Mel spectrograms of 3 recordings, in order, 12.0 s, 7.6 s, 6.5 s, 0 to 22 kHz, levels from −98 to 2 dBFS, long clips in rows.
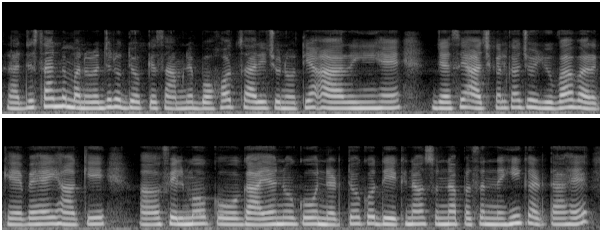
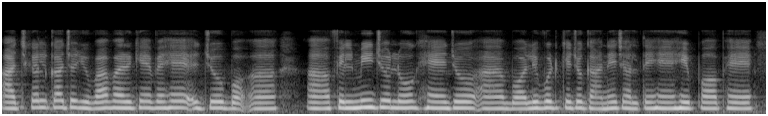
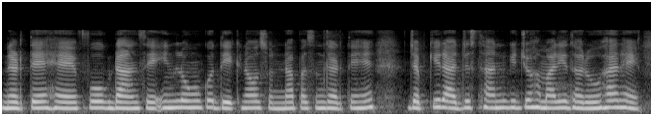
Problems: background sounds at intervals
